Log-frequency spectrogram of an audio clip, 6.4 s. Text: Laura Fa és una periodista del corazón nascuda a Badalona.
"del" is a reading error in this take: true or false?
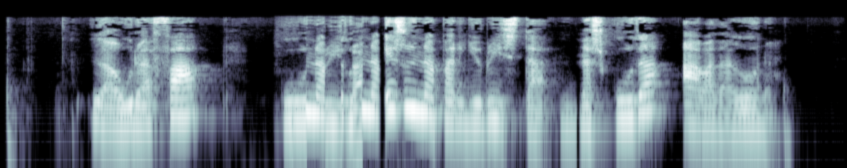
true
